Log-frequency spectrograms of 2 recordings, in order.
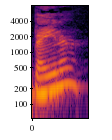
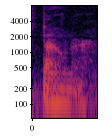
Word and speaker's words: Boehner: Is it Boehner? That's how we pronounce it. Oh, I thought it was Boner. You could say Boner.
